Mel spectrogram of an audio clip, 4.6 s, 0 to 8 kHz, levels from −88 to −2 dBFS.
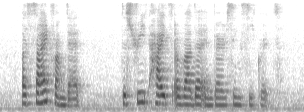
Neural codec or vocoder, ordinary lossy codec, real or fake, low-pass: none; MP3, 64 kbps; real; 7.2 kHz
